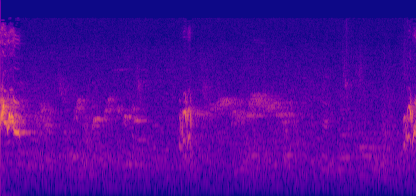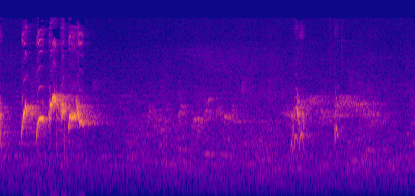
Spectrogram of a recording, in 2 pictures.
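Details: Morning competition singing from a Red-whiskered bulbul, played to coax newly caught birds into singing: three loud warbled, slurred phrases separated by pauses of about two seconds, with soft chattering in between.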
